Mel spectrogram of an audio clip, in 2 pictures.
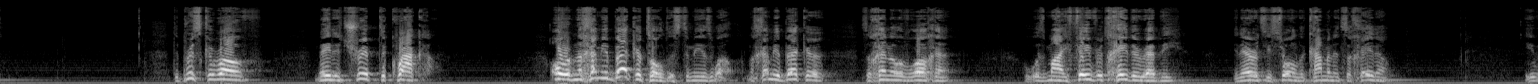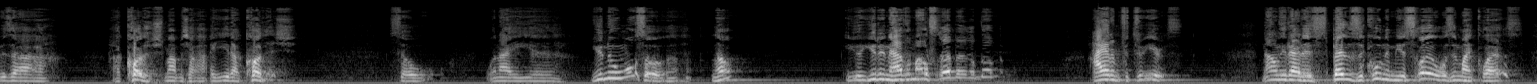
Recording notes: Shiur recorded in Yeshivas Ohr Reuven, Monsey NY.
